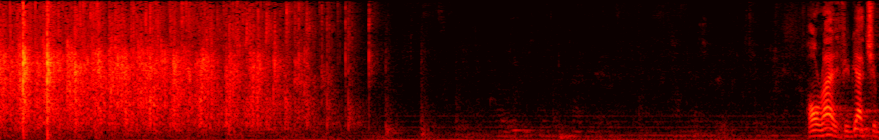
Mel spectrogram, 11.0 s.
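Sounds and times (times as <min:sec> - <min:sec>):
church congregation clapping to welcome a preacher: 0:00.0 - 0:04.9
speech: 0:10.2 - 0:10.9.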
